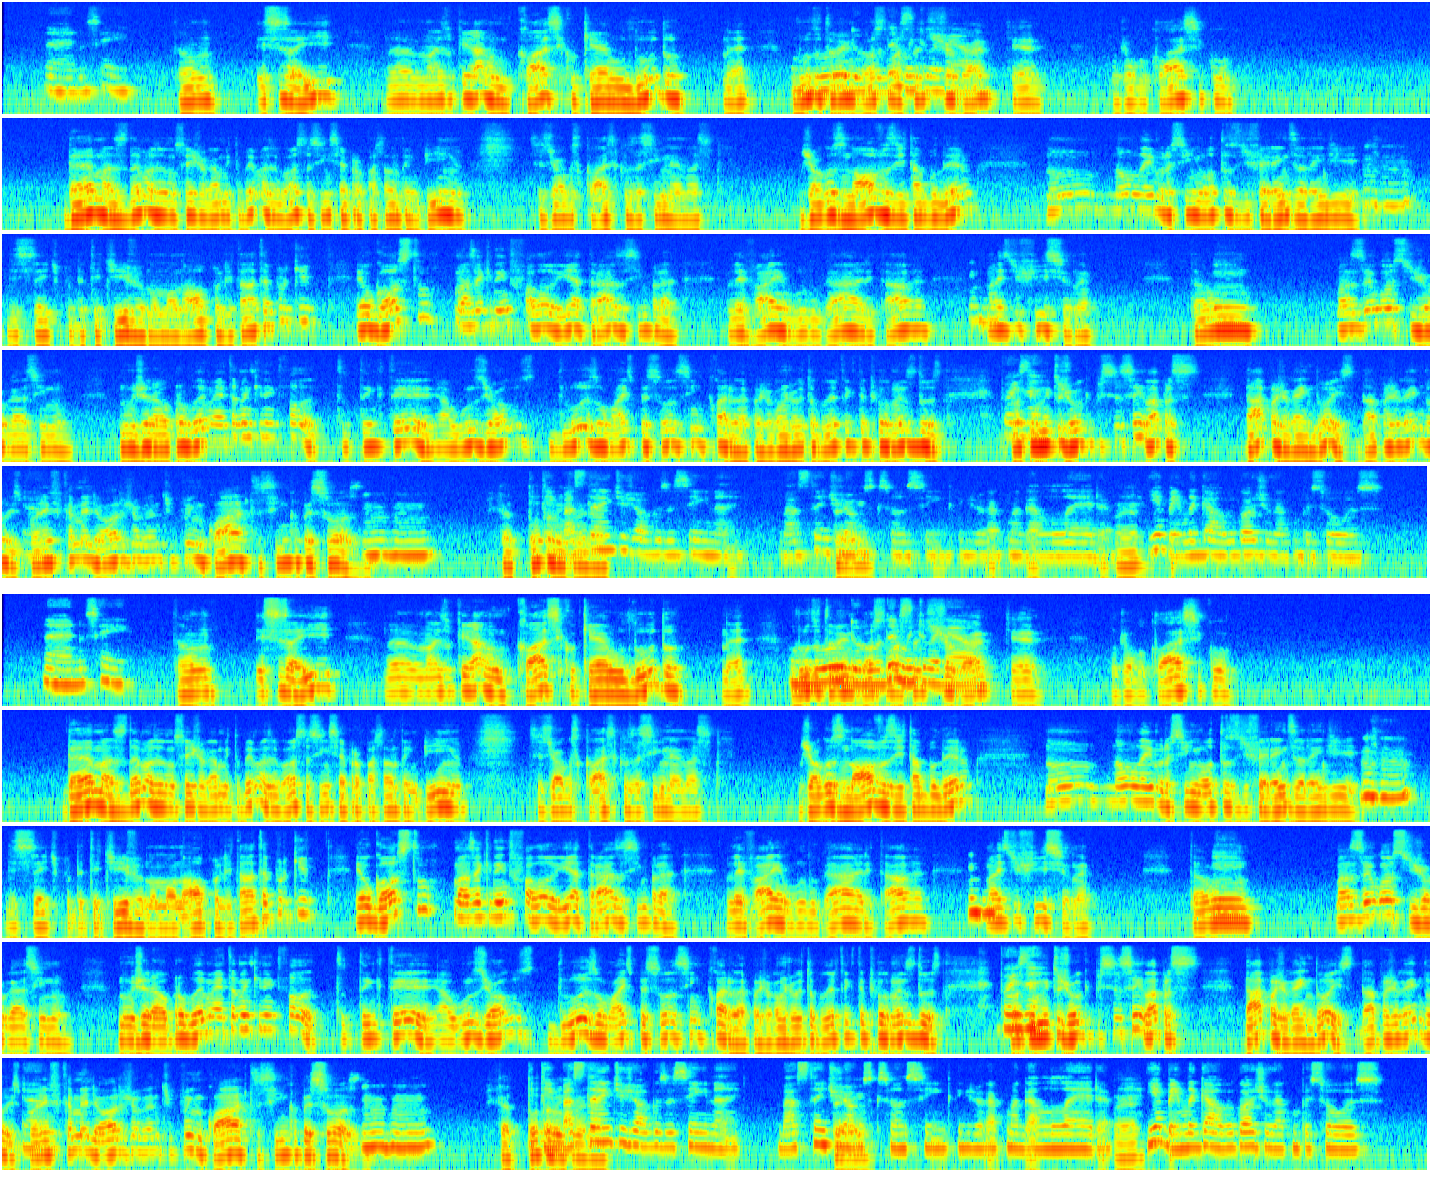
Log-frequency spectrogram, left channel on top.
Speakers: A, on the right; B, on the right.
A: É, não sei.
B: Então, esses aí, ah, mais o que? Ah, um clássico que é o Ludo, né?
A: O
B: Ludo
A: Ludo,
B: também gosto
A: o Ludo
B: bastante
A: é muito legal.
B: de jogar, que é um jogo clássico. Damas, damas eu não sei jogar muito bem, mas eu gosto assim, se é pra passar um tempinho. Esses jogos clássicos assim, né? Mas jogos novos de tabuleiro, não, não lembro assim outros diferentes além de
A: Uhum.
B: de ser, tipo, detetive no Monopoly e tal, até porque eu gosto, mas é que nem tu falou, ir atrás, assim, pra levar em algum lugar e tal, é
A: Uhum.
B: mais difícil, né? Então,
A: É.
B: mas eu gosto de jogar, assim, no, no geral. O problema é também que nem tu falou, tu tem que ter alguns jogos, duas ou mais pessoas, assim, claro, né? Pra jogar um jogo de tabuleiro tem que ter <laughs> pelo menos duas,
A: Pois
B: nossa, tem
A: é.
B: muito jogo que precisa, sei lá, pra... s- dá pra jogar em dois? Dá pra jogar em dois,
A: Dá.
B: porém fica melhor jogando tipo em quatro, cinco pessoas.
A: Uhum.
B: né? Fica totalmente
A: E tem bastante
B: melhor.
A: jogos assim, né? Bastante
B: Tem,
A: jogos que são assim, que tem que jogar com uma galera.
B: né?
A: E é bem legal, eu gosto de jogar com pessoas.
